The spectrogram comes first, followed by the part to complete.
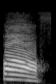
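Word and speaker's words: قاف: করেন এটার নাম হলো কফ কি কফ চার আলিফ টান জিহ্বার গোড়া তার বরাবর উপরে তালুর সাথে লাগিয়ে জিহ্বার গোড়া তার বরাবর উপরে তালুর সাথে লাগিয়ে কফ এরকম মোটা আওয়াজে কাফ জিহ্বার গোড়া তার বরাবর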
